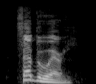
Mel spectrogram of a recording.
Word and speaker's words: February: I'm telling you, all you motherfuckers that say February, you're saying it wrong. Look at the way it's spelled. But coffee. I think it's like this majority thing. Everybody says February, so it's got to be right. No. Look at the way it's spelled. There's no silent R in there.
